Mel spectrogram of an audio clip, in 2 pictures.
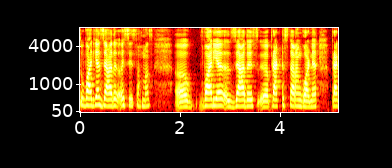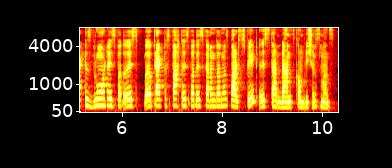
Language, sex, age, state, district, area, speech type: Kashmiri, female, 18-30, Jammu and Kashmir, Anantnag, rural, spontaneous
